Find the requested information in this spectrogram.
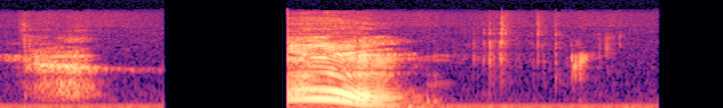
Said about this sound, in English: I had to take a sip on that one.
